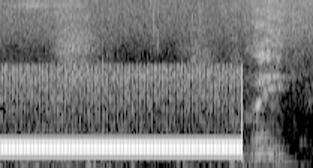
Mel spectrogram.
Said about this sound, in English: Hang on. It's ringing, guys.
